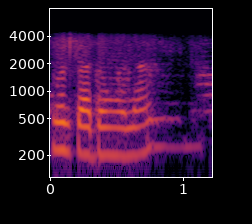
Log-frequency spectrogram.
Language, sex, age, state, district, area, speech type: Bodo, female, 30-45, Assam, Chirang, rural, conversation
